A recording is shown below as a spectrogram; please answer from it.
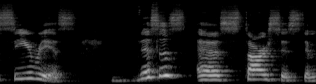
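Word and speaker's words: Sirius: to tell you this Sirus is one of the serious Ser because people have different pronunciation but it's serious this is a star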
